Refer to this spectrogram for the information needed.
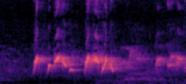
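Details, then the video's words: Red-whiskered bulbul singing a cool-breeze style phrase: quick rising and falling whistled notes in two lively bursts, then softer fading notes, over low background murmur. "ลมเย็น ขับขานสำนวน#นกกรงหัวจุก #เสียงนกกรงหัวจุก"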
